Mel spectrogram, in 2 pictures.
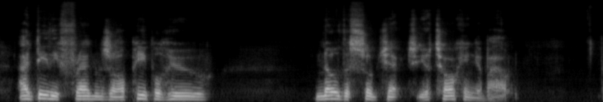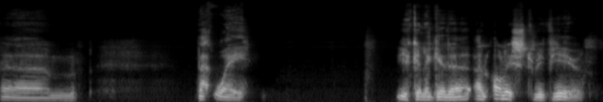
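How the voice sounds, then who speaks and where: Recorded with a dry, close sound and no echo, a man with a Northern English accent talks at a medium pitch with ordinary pitch variation. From northern England. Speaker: self-publishing author and YouTuber. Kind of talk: casual tutorial talk to camera. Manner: hesitant, many fillers.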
